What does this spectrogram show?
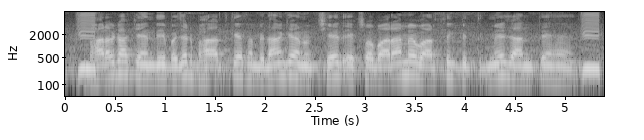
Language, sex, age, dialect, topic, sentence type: Hindi, male, 18-24, Awadhi Bundeli, banking, statement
